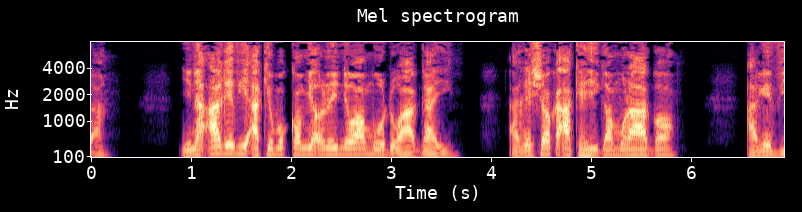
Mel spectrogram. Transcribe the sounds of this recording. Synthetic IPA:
a | ɲinaʔaɣeðiɛʔakemokɔmiaoneinewamoːdowaɡai | a̰ɣeɕɔːkaakehiːɣamoɾaːɡɔ | aɣeð

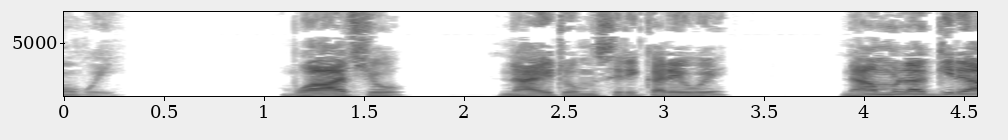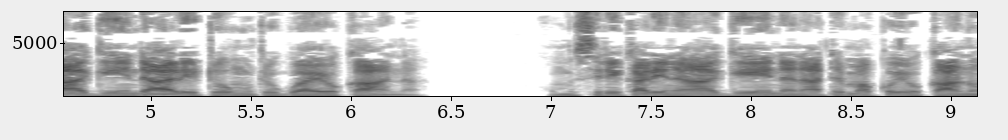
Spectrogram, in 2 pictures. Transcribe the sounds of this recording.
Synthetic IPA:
βwḛ | βwaːtjo̞ | najito̞ːmusiɾikalewe̞ | namulaɡiɾaːɡe̞ːndaːle̞ːto̞ːmuto̞ɡwajo̞kaːna | omusiɾikale̞naːɡe̞ːndanatemakojo̞kan

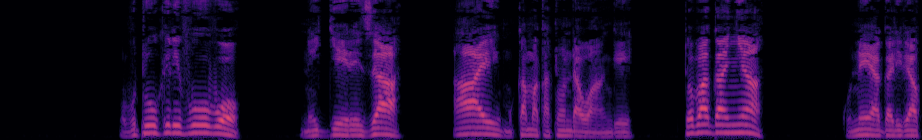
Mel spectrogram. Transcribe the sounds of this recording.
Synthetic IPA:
oβutuːkiɾivuβwo̞ | ne̞ɟːe̞ːɾe̞zaː | jimukamakato̞ːndawaːŋɡe̞ | to̞βaɡaɲa | kune̞ːjaɡaliɾa

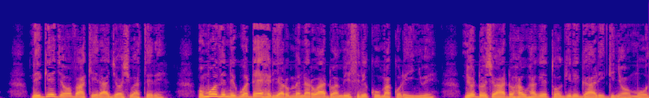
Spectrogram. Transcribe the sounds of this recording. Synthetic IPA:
niːɡed͡ʒɛhɔvaːkeːɾaːd͡ʒɔɕuaːteɾe | omoðeneɣwɔdɛːɦɛɾiaɾomɛnaɾwaːdoamisiɾikuːmakoɾeiɲwe | neondoːɕjɔadoɦauɦaɣetwɔɡiɾiɡaɾiɡiɲɔmoːðe

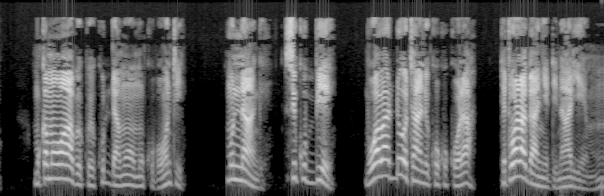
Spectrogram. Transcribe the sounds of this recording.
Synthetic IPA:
mukamawaːβwe̞kwe̞ːkudːamo̞ːmukuβo̞ːnti | munːaːŋɡe̞ | sikubːje̞ | βwaβadːo̞ːtaːndiko̞ːkuko̞la | te̞twaːlaɡaːɲedːinaːlje̞̰ːmu

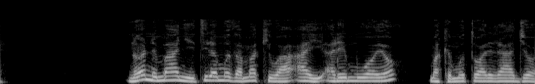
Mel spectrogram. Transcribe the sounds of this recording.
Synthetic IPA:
nɔnemaːɲitiɾɛmoðamakiwaʔaiaɾemwɔjɔ | makemotwaɾeɾad͡ʒɔ

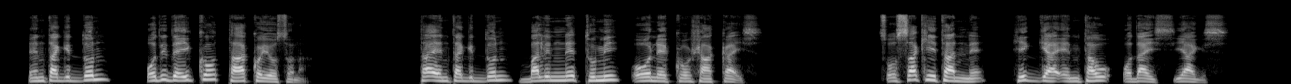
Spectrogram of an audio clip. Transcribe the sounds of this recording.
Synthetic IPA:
ʔɛnt̪ːɐɡɪd̪ːɔn | ɔd̪ɪd̪ɛɪkːɔt̪aːkːɔjo̞ːsɔnɐ̰ | t̪ɐɛnt̪ːɐɡɪd̪ːɔnbɐlɪnːɛt̪ʊmɪʔo̞ːneːkːɔʃaːkːɐjs | t͡sʼo̞ːsːɐkiːt̪ɐnːɛ | hɪɡːɪjaːɛnt̪ːɐwɔd̪ɐjsjaːɡɪs

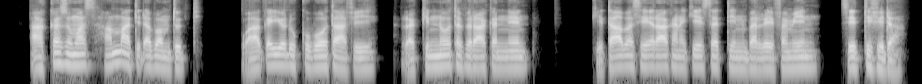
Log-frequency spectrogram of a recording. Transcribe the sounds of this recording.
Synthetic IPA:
ʔɐkːɐs̬ʊmɐs̬hɐmːaːt̪ːɪᶑɐbɐmt̪ʊt̪ːɪ̥ | wʔa̰ːkʼɐɪjːɔᶑʊkːʊbo̞ːt̪aːfɪ | ɾʔɐ̰kːɪnːo̞ːt̪ɐbɪɾaːkɐnːeːn | kʰɪ̰t̪aːbɐse̞ːɾaːkɐnɐke̞ːsːɐt̪ːɪhɪnbɐrːe̞ːfːɐmiːn | sɪt̪ːɪfɪd̪ɐ

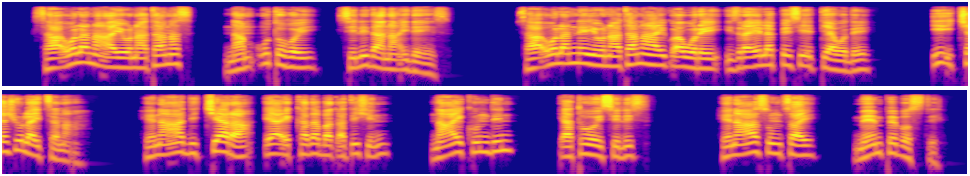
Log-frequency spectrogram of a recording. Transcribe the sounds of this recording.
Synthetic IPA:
saːʔoːlɐnɐʔajoːnaːt̪aːnɐs | nɐmʔʊt̪ɔɦɔj | sɪlɪd̪anɐʔɪd̪ɛʔe̞̰ːs | saːʔo̞ːlɐnːɛjoːnaːt̪aːnɐhɐjkʼɔaːwɔɾɛjɪs̬ɾaːʔe̞ːlɐpːɛsɪɛt̪ːɪjaːwɔd̪ɛ | ɪːt͡ʃːɐʃʊlɐjt͡sːɐnɐ̰ʔɐ̰ | hɛnɐʔad̪ɪt͡ʃːɪjaːɾɐɛjaɛkːɐd̪ɐbɐkʼɐt̪ɪʃɪnː | ɐʔɐjkʊnd̪ɪn | ʔjɐt̪ɔhɔjsɪlɪs | hɛnɐʔasʊnt͡sːɐj | meːmpːɛbɔst̪ɛ̰

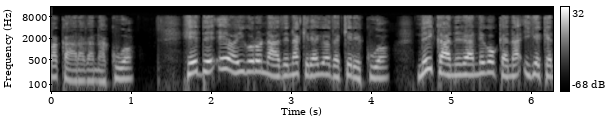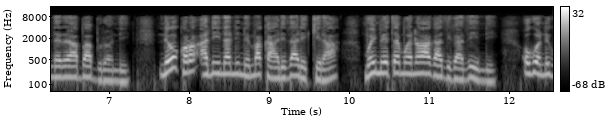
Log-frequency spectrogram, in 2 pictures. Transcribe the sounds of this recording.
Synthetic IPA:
akaːɾaɣanakuɔ | heːndeʔejɔiɣoɾonaːðenakeɾeaɣeɔðɛkeɾekuɔ | neikaːneɾɛɾaneɣokɛnaʔiɣekɛnɛɾɛɾababuɾɔni | neɣokɔɾɔʔaninaninemakaːɾeðaɾekeɾa | moimetɛmwɛnawaɣaðiɣaðini | oɣwɔneɣ

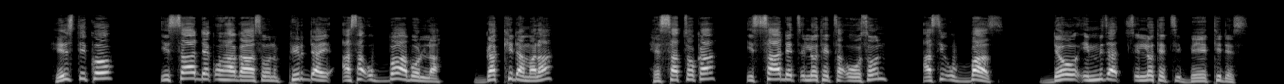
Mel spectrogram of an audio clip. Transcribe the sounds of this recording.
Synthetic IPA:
hɪs̬t̪ːɪkːɔ | ɪsːaːd̪ɛkʼɔɦɐɡaːsɔnpɪɾd̪ɐjɐsɐʊbːaːbɔlːɐ | ɡɐkːɪd̪ɐmɐlɐ | hɛsːɐt͡sːɔkɐ | ɪsːaːd̪ɛt͡sʼɪlːɔt̪ɛt͡sːɐo̞ːsɔn | ɐsɪʊbːaːs | d̪ɛwɔʔɪmːɪzɐt͡sʼɪlːɔt̪ɛt͡sːɪbe̞ːt̪ːɪd̪ɛs

